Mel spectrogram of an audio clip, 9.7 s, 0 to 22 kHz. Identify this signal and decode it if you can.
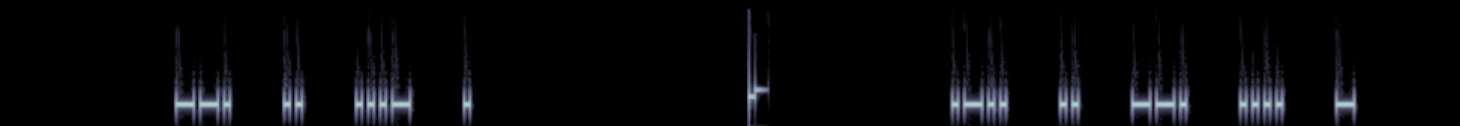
Morse code, heard as a keyed tone, about 30 wpm, spaced as for 17 wpm, 690 Hz. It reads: GIVE LIGHT
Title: 3x Character Spacing - Top 300 Words - 30wpm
